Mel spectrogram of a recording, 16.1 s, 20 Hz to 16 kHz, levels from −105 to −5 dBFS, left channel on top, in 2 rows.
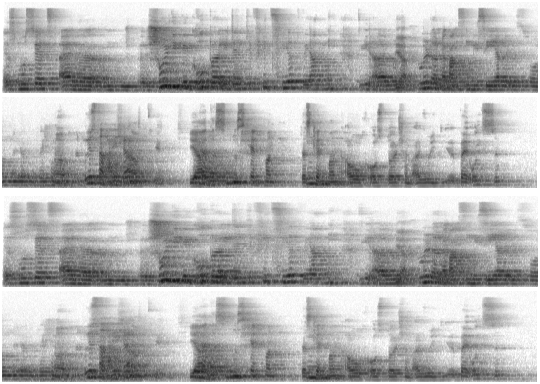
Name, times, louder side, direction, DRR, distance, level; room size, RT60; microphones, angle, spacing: voice 1, 0.0-9.0 9.3-10.0 10.9-11.6 12.6-12.9, equal, 80° left, 0 dB, 3.5 m, -26 dB
voice 2, 9.9-10.4 10.8-12.1 12.5-15.5, left 2 dB, 45° left, 8 dB, 1.1 m, -33 dB
11.0 x 9.5 x 8.9 m, 1.1 s
head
